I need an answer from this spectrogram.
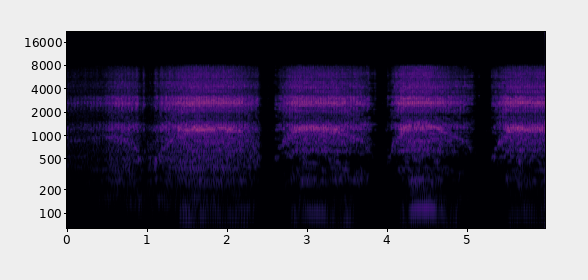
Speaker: Oh, nice and smooth, and I don't hear any popping. No popping at all.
